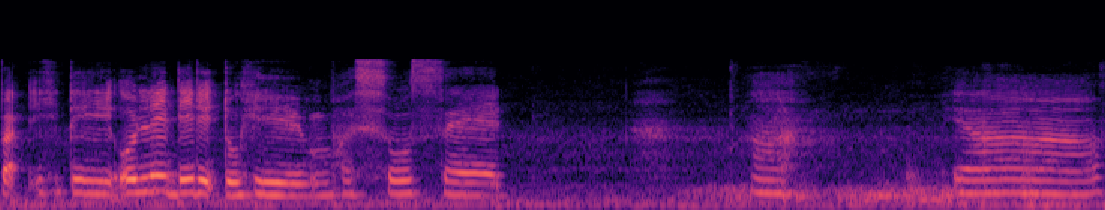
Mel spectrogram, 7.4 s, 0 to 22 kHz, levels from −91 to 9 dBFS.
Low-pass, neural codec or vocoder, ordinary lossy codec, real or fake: none; codec, 16 kHz, 8 kbps, FreqCodec, larger model; none; fake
